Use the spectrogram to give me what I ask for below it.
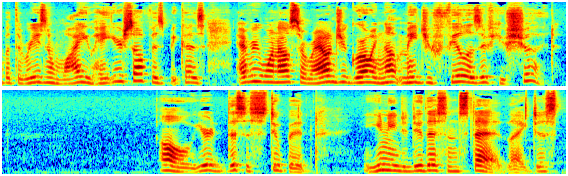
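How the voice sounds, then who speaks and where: A woman tarot reader giving an emotional motivational pep talk to viewers on a livestream, repeating herself and swinging between loud urging and a hushed near-whisper. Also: mid-range voice. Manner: repetitive, direct address to viewers.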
